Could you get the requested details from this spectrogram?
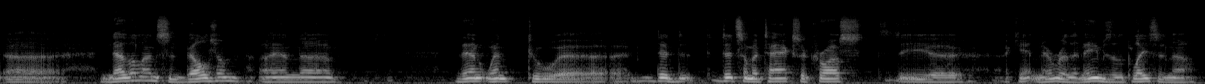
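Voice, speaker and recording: An elderly man, a war veteran, recalling in a halting oral history interview, often pausing to search for names and places. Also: medium pitch, vocal fry, dark tone, husky. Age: older. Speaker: World War Two veteran.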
